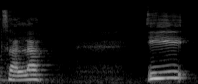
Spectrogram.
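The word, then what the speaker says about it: צלע: costilla es esta palabra que se pronuncia como sala iv es referente a algo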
